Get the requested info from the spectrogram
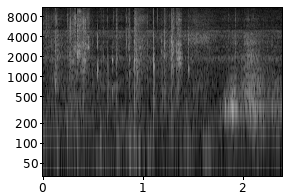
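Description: Plastic blister packaging crackling and clicking irregularly as it is handled and cracked open. The crackling stops shortly before the end.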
